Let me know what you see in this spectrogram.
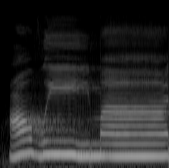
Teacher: Maka cara bacanya baris tanwin fathahnya diubah jadi 1 jadi fathah dan kita panjangkan 2 harokat saja. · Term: mad iwad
